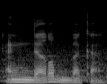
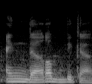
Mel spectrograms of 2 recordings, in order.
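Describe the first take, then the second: First: The vowel after the double b is a. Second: The vowel after the double b is i. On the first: The speaker calls it wrong. "bukan inda rabbaka" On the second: The speaker calls it right. "inda rabbika, bukan inda rabbaka"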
